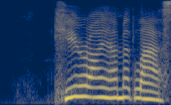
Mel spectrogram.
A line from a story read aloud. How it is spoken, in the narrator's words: exclaimed the professor, somewhat wearily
